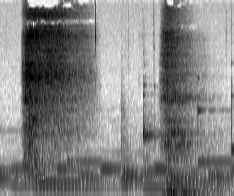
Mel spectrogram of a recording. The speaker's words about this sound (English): Breathe in real deep for me, real quick.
